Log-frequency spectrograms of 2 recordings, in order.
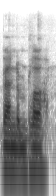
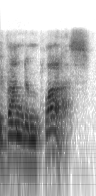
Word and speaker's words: Vanden Plas: still gonna call it Bend imply yes I mean I've heard Americans say vanden plas but yeah I do that if you can actually pronounce it quite close to the Dutch but then again New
